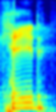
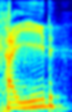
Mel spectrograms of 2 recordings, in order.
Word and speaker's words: Kaid: did you know that kade's name isn't pronounced Kade it's pronounced kaid now isn't pronounced knock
